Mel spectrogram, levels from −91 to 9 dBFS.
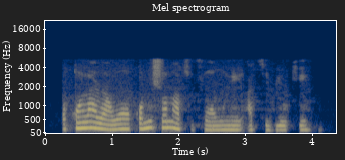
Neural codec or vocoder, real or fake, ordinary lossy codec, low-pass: none; real; MP3, 32 kbps; 5.4 kHz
